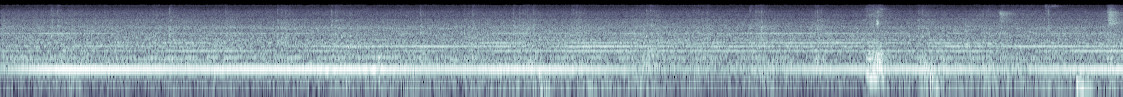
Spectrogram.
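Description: Several robot vacuums hum and whir steadily.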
